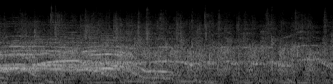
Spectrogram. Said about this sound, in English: Ladies and gentlemen, the Old Quarry Middle School Big Band on their home turf. Give them another round of applause.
